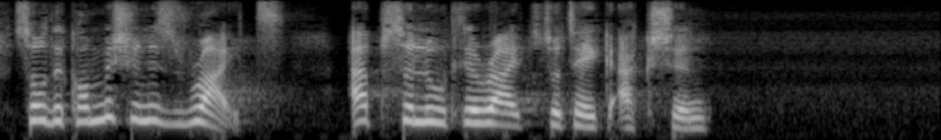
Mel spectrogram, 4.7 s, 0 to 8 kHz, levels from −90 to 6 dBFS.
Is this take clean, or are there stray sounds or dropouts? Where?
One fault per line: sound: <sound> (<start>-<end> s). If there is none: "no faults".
no faults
